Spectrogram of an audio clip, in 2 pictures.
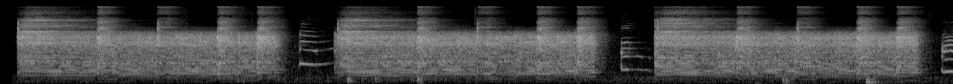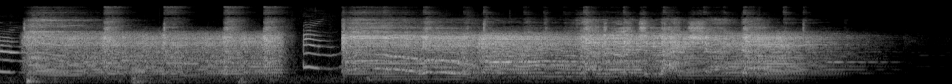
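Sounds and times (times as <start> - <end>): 
cat rock music: 0.2 - 18.2.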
